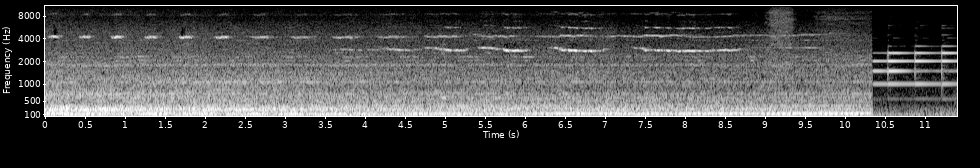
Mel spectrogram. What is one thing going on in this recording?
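A passenger train rumbles loudly close by.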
